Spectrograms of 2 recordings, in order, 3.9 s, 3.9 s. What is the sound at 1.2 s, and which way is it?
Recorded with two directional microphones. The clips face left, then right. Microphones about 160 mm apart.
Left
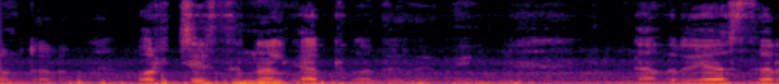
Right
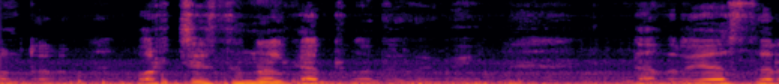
Speech, 15° right (ahead or behind).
